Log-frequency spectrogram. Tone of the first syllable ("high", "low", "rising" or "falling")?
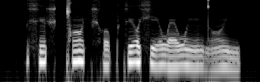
rising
